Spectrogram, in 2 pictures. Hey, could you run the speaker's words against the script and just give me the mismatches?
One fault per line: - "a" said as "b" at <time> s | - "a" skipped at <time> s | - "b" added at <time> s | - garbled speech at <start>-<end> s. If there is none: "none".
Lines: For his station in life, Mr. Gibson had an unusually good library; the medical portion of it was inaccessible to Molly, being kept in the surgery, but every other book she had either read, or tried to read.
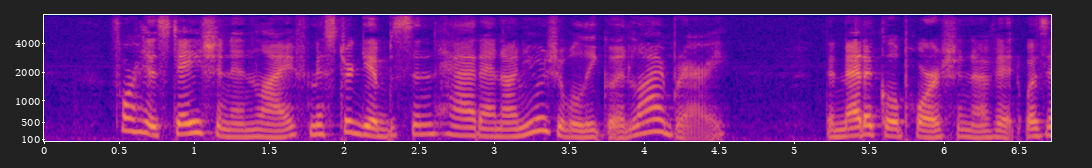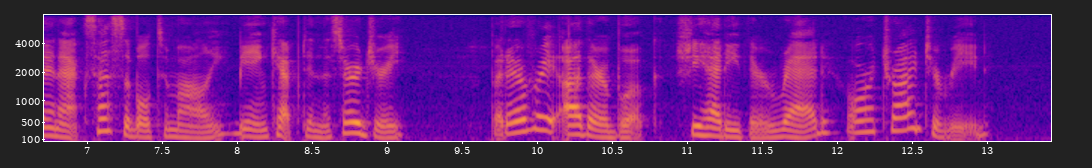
none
